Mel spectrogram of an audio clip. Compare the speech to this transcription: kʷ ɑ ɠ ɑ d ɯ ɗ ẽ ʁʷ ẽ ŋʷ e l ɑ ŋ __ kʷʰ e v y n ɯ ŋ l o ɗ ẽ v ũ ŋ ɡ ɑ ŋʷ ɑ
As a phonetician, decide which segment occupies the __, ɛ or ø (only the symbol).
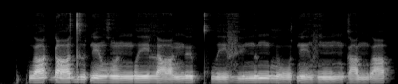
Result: ø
